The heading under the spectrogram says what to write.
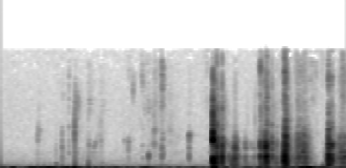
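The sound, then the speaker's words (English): Someone takes a drink of water: soft, muffled handling at first, then a quick run of sharp crackling clicks and moist mouth sounds over the last second and a half, with no talking. “Hold on, let me take a drink of water.”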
